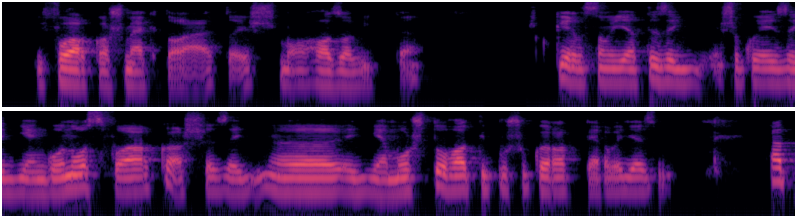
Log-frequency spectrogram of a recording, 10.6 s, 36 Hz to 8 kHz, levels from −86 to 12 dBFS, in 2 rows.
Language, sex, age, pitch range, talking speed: Hungarian, male, 20-39, 125-150 Hz, 175 wpm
